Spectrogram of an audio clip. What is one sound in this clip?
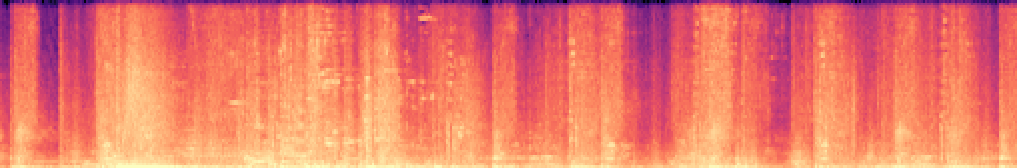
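Game characters clash with magic blasts and sword strikes.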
